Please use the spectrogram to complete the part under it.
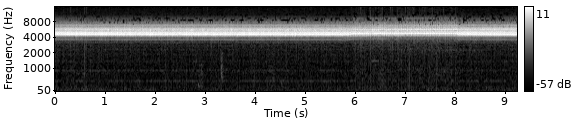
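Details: A cicada, a true bug, calls in Kanha National Park during the summer months. The intense high droning holds constant, its pitch dipping slightly just past the midpoint, with one faint brief click.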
